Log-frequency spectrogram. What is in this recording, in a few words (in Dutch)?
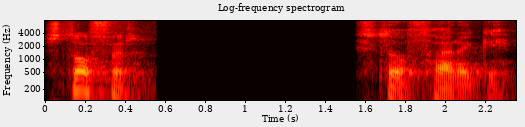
"Stofvarke", Nieuw Lekkerlands dialect; stoffer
